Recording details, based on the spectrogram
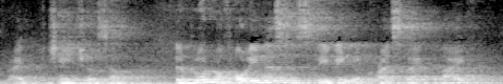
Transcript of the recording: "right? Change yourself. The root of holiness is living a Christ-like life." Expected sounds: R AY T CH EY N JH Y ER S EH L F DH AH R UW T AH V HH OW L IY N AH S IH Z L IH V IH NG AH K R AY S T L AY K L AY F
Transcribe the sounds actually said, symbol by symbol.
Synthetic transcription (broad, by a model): R AY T CH EY N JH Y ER S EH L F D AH R UW T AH F HH OW L IY N AH S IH S L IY V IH NG AH K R AY S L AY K L AY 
